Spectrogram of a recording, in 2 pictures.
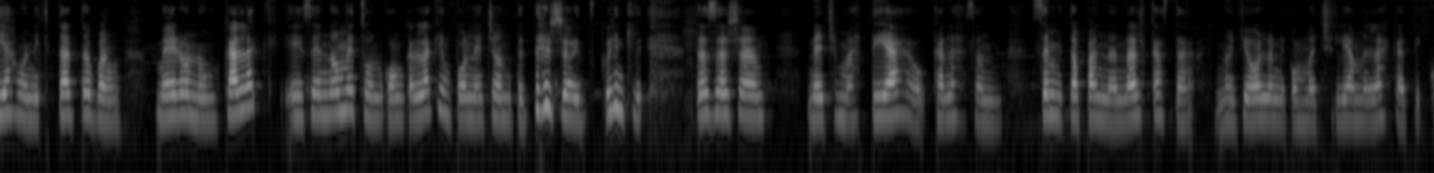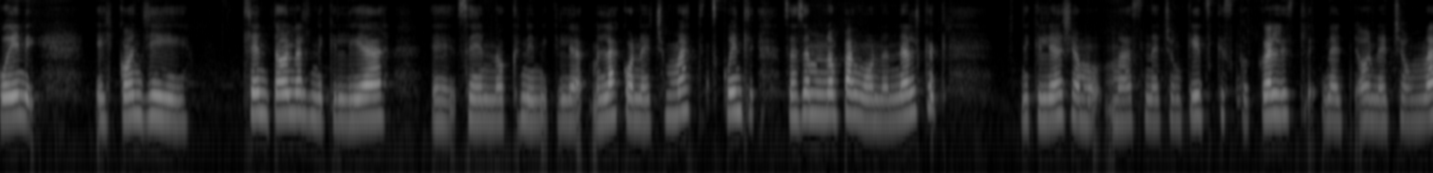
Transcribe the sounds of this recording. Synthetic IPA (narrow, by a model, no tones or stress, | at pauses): aɦonikt̪at̪owan | meɾonoŋkalakesenomet͡soŋkoŋkalakamponet͡ʃont̪et̪eʃoit͡skʷint͡ɬit̪os̬aʃanː | et͡ʃmaht̪iaɦokanahsan | semit̪opananalkast̪a | nojolonikomat͡ʃiliamelahkat̪ikʷinik | ihkoːnji | t͡ɬeːnt̪oːnalnikilia | esenokninikilia̰mʔelahkaonet͡ʃmaht̪i̥t͡skʷint͡ɬisas̬eminopanonanalkak | nikiliaʃamo̰masnet͡ʃoŋkit͡skiskokolist͡ɬieonet͡ʃoma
